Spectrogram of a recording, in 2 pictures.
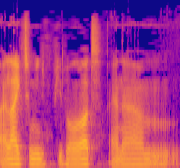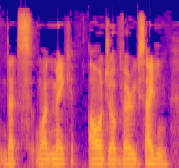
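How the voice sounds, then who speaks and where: This man has a medium-pitched voice and speaks with a French accent. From France. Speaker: DJ and music producer. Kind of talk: interview. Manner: hesitant, many fillers.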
